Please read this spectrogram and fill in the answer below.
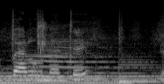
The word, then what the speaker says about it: Badalamenti: Angelo Badalamenti.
